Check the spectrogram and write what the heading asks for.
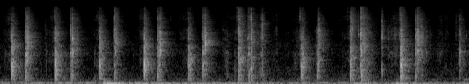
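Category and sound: household object, shuffling tarot cards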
